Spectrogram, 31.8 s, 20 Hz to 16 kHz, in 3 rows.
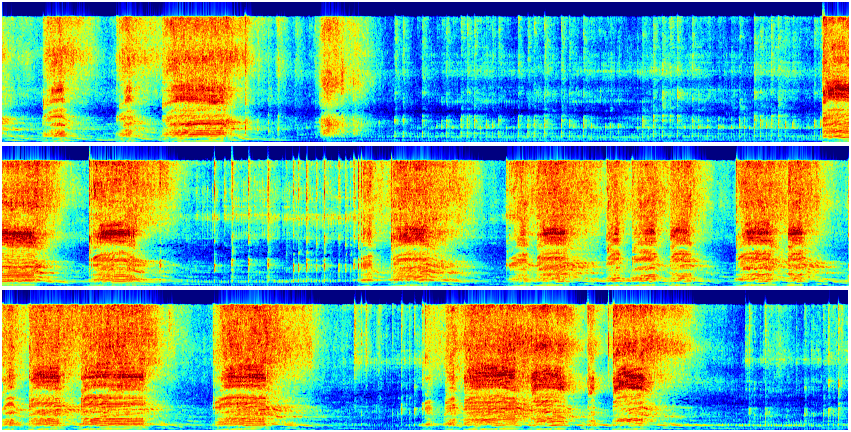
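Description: Small two-stroke top-handle chainsaw, a Stihl 020T, cutting mango wood. It is revved up again and again, each rev rising and then falling in pitch. Between the bursts it drops back to a quieter idle, longest in a stretch of several seconds early on.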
